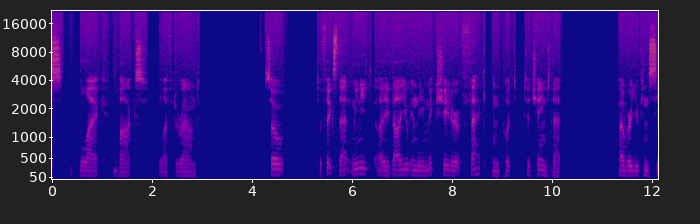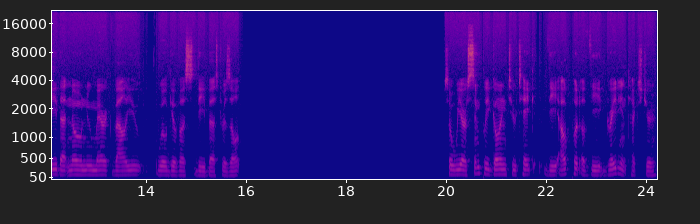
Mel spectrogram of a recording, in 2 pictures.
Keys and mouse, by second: 0.7 z, 1.3 z, 2.2-4.7 middle drag, 4.9 shift+z, 6.3-7.7 middle drag, 16.5-18.3 drag, 19.4 z, 20.5 click, 22.7 shift+a.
